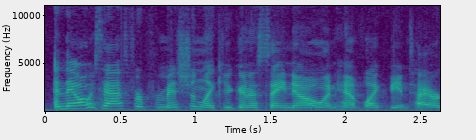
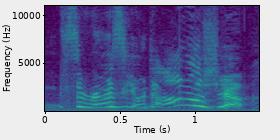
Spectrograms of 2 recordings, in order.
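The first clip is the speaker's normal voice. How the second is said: high-pitched mock show plug; mock announcement; 10 semitones higher than usual. Comedian joking about promoting her talk show, mock announcement. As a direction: pitch it way up, tongue in cheek.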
